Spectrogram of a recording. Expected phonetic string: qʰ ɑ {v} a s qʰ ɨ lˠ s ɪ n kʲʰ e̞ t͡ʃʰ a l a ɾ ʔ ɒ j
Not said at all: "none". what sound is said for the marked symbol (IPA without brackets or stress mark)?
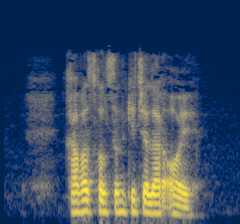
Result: v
